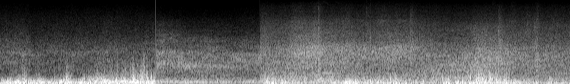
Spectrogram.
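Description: Loud, steady wind buffeting the microphone while riding a Honda Africa Twin motorcycle on a long straight desert road north toward Alice Springs, a continuous roar with a brief dip midway.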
